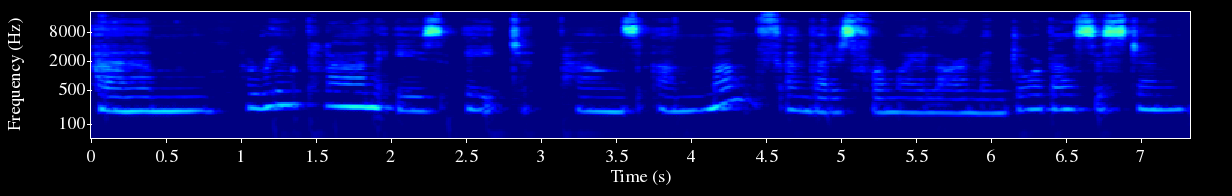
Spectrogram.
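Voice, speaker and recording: A woman's medium-pitched, somewhat breathy voice with a British accent, dark and mellow in tone, at a very slow pace with hardly any pauses and ordinary pitch variation. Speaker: budgeting vlogger. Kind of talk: casual monologue to camera. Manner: soft-spoken.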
